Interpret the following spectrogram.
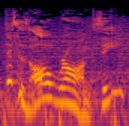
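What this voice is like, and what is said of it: Scratchy Brooklyn-accented Meowth voice. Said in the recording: “with a scratchy Brooklyn accent”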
